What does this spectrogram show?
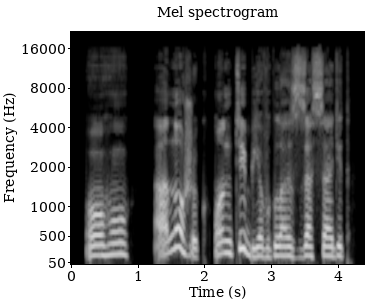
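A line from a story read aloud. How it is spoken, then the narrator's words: Grumbled. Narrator (Russian): буркнул старшина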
